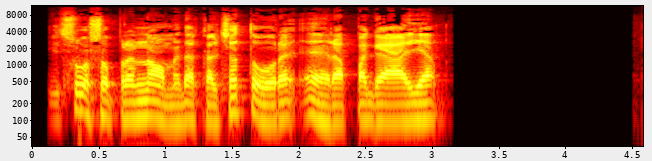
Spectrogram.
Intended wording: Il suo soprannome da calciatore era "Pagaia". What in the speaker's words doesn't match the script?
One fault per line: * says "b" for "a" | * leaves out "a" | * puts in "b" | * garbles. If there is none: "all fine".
all fine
